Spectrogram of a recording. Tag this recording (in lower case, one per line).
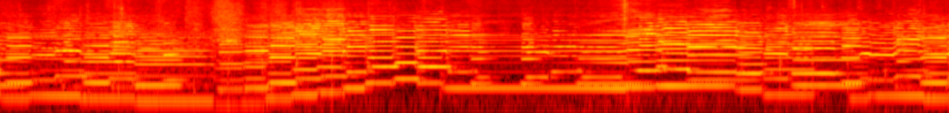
musical instrument
music
playing clarinet
clarinet
woodwind instrument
